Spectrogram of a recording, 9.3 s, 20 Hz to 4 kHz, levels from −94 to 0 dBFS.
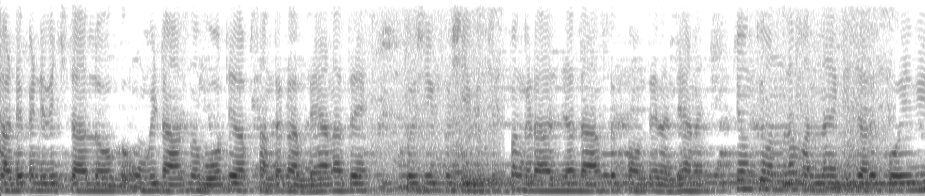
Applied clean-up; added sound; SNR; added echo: none; Microwave oven; 16 dB; reverberation time 0.3 s.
